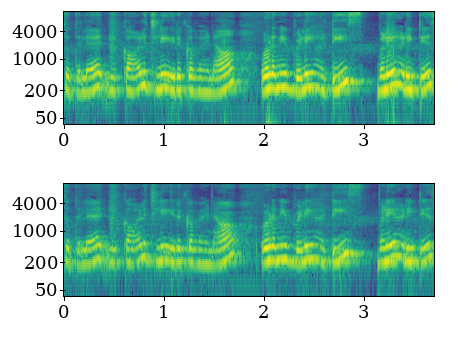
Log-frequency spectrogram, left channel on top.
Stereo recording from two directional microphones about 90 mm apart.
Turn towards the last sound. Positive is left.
turn(degrees=90)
